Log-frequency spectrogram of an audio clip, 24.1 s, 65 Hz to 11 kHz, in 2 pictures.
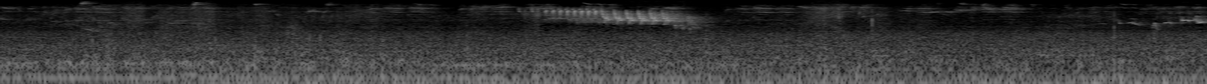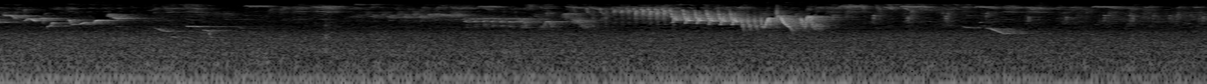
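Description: Birds chirping and calling over a steady low outdoor background hum. There are two louder bursts of rapid, chattering song, about six seconds in and again near 19 seconds, with scattered short falling chirps between them.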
